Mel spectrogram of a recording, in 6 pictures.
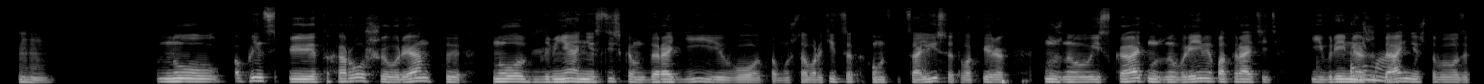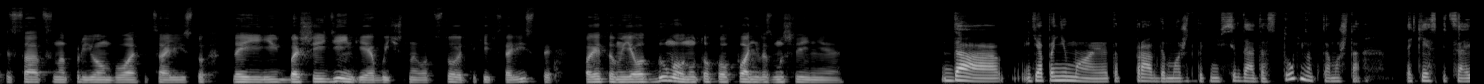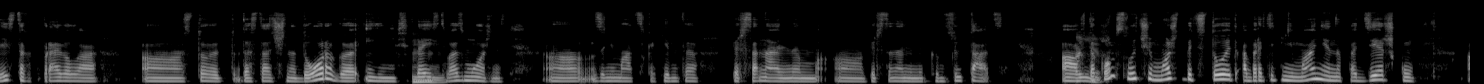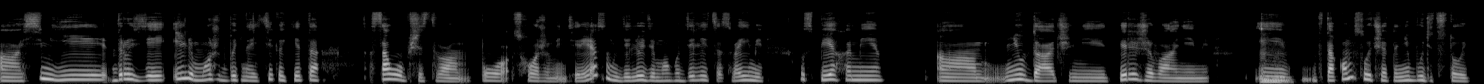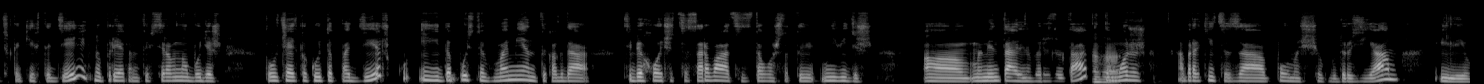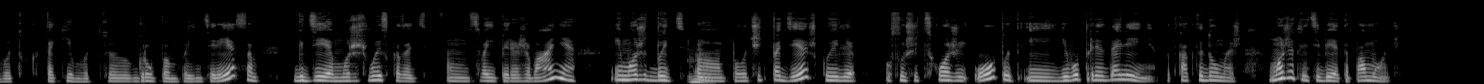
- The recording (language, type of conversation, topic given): Russian, advice, Как вы переживаете из-за своего веса и чего именно боитесь при мысли об изменениях в рационе?
- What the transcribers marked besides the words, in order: tapping; other background noise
